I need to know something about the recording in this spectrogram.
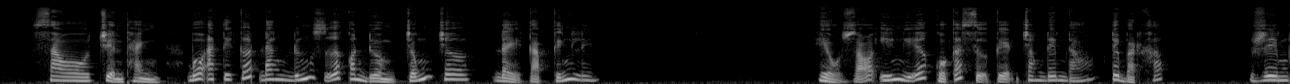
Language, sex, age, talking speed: Vietnamese, female, 60-79, 145 wpm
